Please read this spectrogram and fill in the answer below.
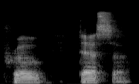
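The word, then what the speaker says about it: prodesse: It comes from the word origin of proud, which is a Latin term, and it's spelled P-R-O-D-E-S-S-E, pro-dessa.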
